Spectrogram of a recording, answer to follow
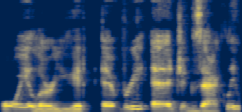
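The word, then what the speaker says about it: Euler: So remember, Oiler, it's how you say his name, Oiler.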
